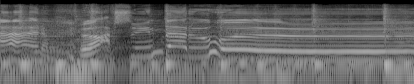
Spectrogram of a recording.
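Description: A woman singing live over strummed acoustic guitar: short rising and falling phrases, then a long held note from about halfway through.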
